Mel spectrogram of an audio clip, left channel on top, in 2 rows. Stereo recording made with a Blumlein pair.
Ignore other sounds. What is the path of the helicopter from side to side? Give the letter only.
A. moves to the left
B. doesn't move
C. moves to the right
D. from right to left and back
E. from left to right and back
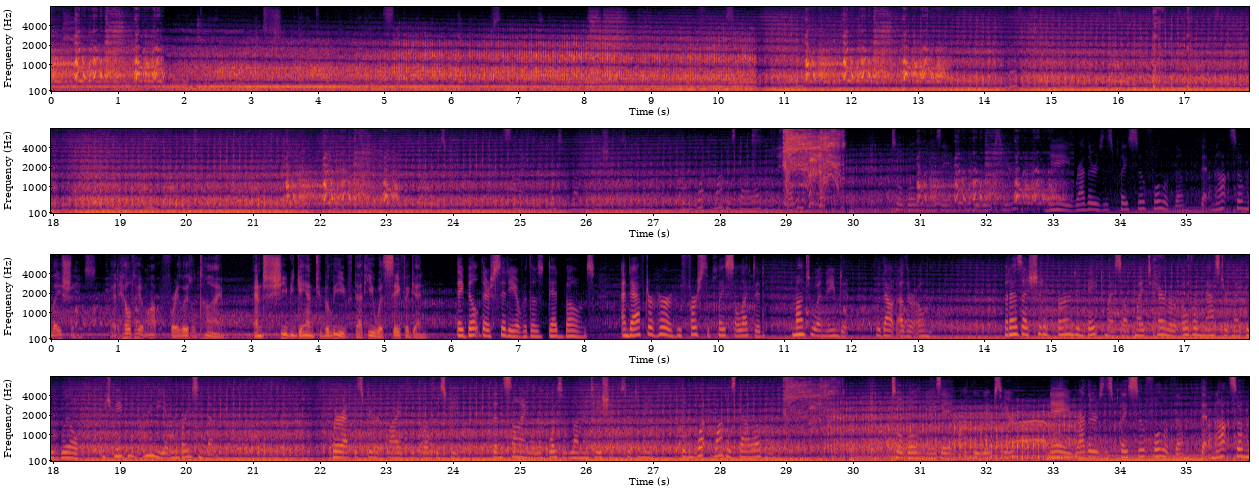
C.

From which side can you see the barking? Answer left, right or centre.
left.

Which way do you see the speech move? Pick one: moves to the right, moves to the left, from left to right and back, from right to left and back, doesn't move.
doesn't move.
